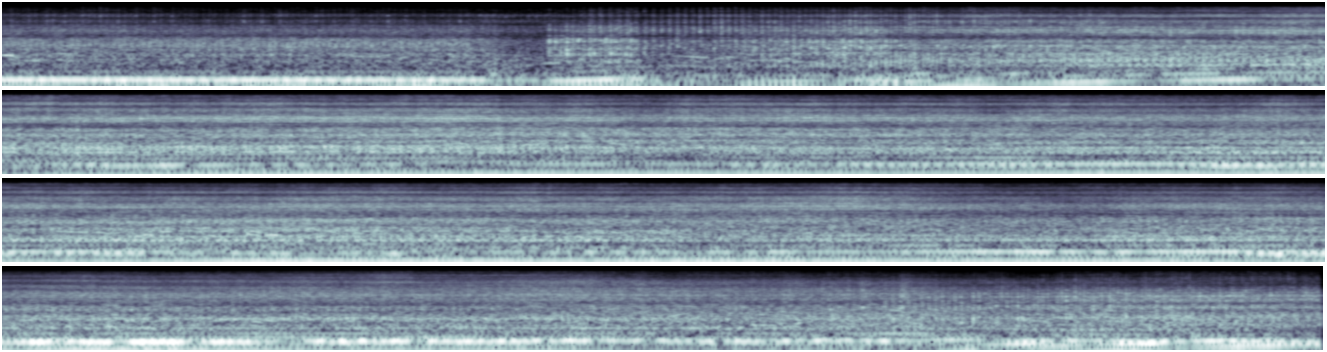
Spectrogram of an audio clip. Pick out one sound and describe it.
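Tractor engines roar loudly under heavy strain.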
